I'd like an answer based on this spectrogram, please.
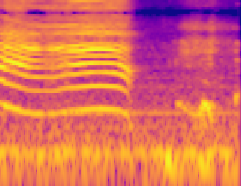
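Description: A single high, clear wail from an infant that drops off at the end, followed by faint fussing and background music. A normal baby cry.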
